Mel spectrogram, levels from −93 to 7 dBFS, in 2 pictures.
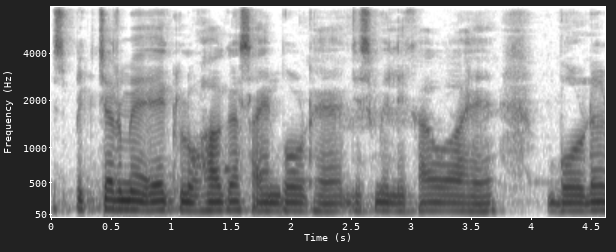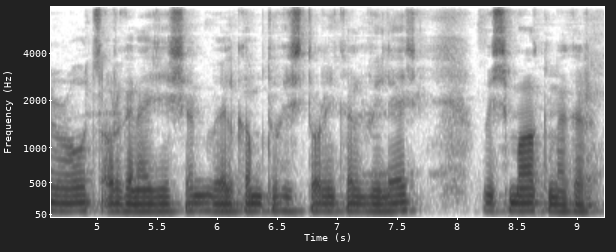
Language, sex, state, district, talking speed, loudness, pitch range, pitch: Hindi, male, Arunachal Pradesh, Lower Dibang Valley, 145 wpm, -20 LUFS, 100-110 Hz, 105 Hz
